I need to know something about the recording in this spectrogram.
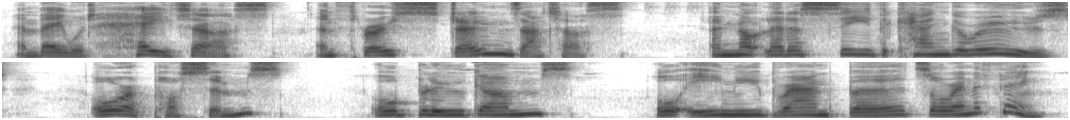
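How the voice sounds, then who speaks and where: A man's voice: high voice, a little slow, pitched above the performer's own voice. A man voicing a blunt, inquisitive young boy in a storybook reading. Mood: grumbling, excited. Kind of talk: audiobook character voice.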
